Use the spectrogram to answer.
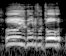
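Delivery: loud, high sarcastic sing-song; mock the grown-up prom talk. Caller mocks what people say about prom, loud and sarcastic.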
